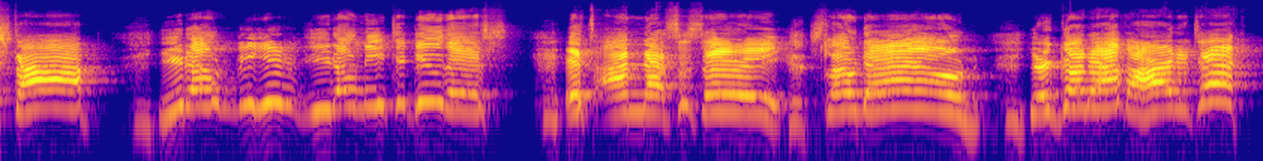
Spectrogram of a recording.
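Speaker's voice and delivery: mock shrill yelling way up high, stretched out. Retelling how Carrie screamed at him on the stairs: imitating Carrie screaming. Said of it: "Carrie keeps screaming at him the whole time".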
